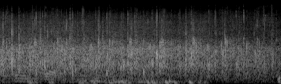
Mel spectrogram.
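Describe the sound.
Church audience applauding to welcome a pastor who is about to preach. The clapping is dense and continuous, holding a steady level from start to finish.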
